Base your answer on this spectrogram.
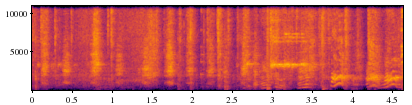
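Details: Pomeranian dog barking continuously: rapid sharp yaps packed close together with no clear gaps, some rising squeaky whine-like tones mixed in toward the end, over a noisy indoor background.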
